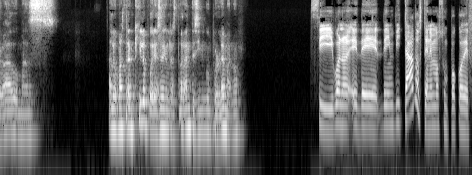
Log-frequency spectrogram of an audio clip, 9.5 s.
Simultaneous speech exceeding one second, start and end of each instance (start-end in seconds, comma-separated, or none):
none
